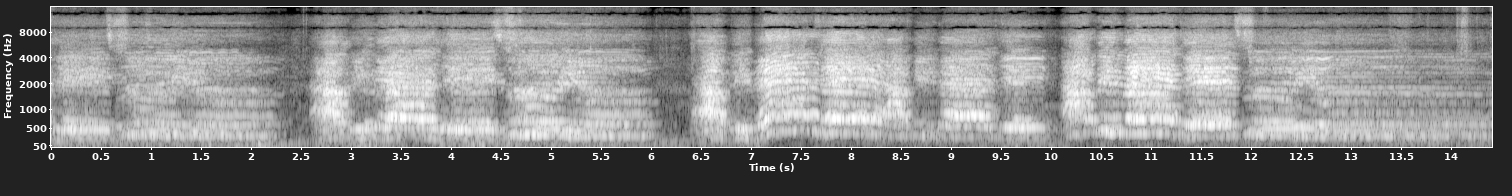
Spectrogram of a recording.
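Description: A group of women singing together as a choir, in sustained phrases with short breaks between them.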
